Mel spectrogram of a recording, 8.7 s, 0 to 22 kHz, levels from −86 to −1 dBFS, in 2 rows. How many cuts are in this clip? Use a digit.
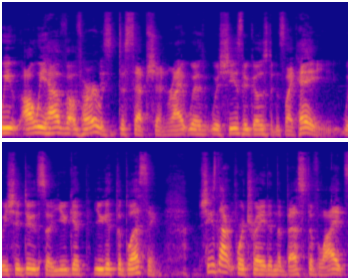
7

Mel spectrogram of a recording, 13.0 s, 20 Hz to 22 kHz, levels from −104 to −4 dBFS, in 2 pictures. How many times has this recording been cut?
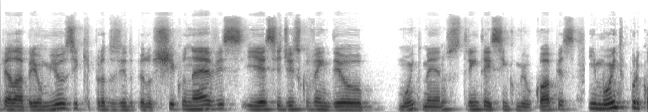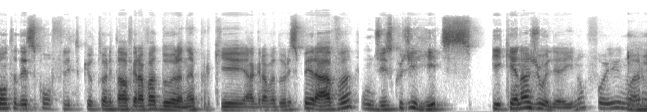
4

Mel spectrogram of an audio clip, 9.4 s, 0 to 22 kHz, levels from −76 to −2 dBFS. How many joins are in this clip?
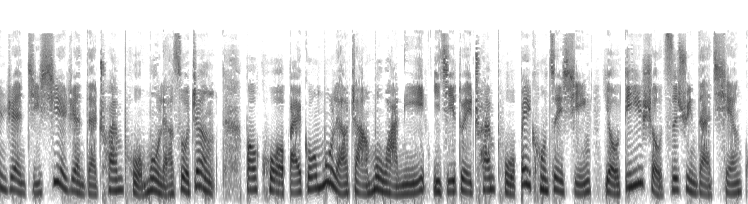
1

